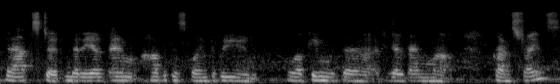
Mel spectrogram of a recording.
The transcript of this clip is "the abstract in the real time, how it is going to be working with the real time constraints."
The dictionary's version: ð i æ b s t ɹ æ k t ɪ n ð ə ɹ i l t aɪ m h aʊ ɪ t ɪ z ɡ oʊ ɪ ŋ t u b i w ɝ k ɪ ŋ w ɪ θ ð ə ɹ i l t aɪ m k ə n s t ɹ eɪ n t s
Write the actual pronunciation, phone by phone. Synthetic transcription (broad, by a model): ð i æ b s t ʌ t ɪ n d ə ɹ i l t aɪ m h aʊ ɪ t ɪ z ɡ oʊ ɪ ŋ t u b i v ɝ k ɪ ŋ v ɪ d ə ɹ i l t aɪ m k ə n s t ɹ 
